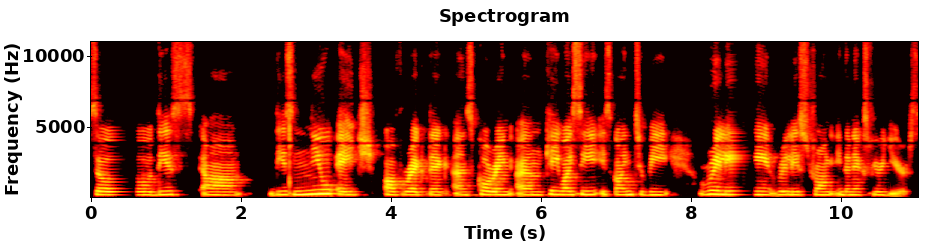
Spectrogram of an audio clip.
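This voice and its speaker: A woman with a Spanish accent, a fairly high pitch, monotone, flat intonation and a very slow pace. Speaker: fintech association manager. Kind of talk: webinar presentation. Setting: video call. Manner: halting, many fillers and repetitions.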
